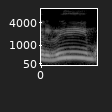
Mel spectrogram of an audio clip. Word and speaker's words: ह्रीं: ओम ह्रीं, कृपया 'ह्रीं' का सही उच्चारण करने का प्रयास करें।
